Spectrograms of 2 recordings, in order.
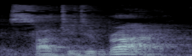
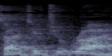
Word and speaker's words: Satyajit Ray: I know there's ways, but when people pronounce his name the proper way, like Indrani will say Satyajit Rai, but when they just say his last name, they'll say Ray.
